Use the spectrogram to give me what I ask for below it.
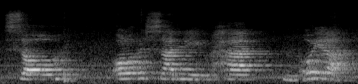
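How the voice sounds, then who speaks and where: A Czech woman from the Czech Republic, her accent clearly Czech, chats her way through a rambling slide talk for a naturalist club, using many fillers and laughing along. Her voice is a little high, slow, with fairly even intonation. The meeting room audio sounds echoey and noisy, with her voice far off.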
